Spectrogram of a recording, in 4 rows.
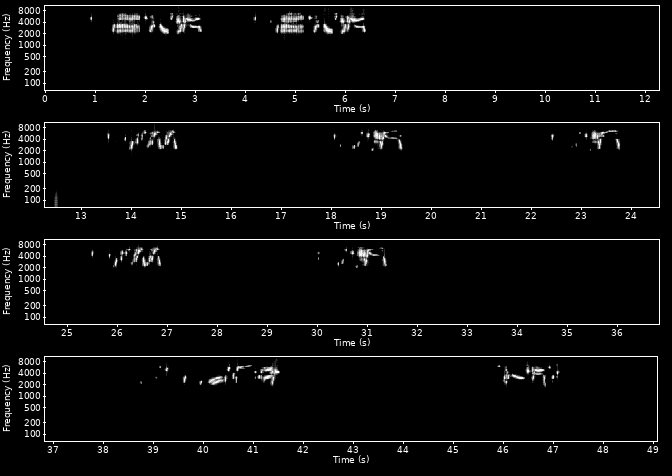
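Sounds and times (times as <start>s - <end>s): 
European goldfinch song: 0.9s - 3.2s, 4.2s - 6.5s, 13.5s - 15.0s, 18.0s - 19.5s, 22.4s - 23.8s, 25.4s - 27.0s, 30.0s - 31.5s, 38.6s - 41.6s, 45.8s - 47.2s.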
